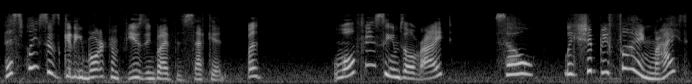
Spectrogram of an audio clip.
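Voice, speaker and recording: Game casting: extremely high, squeaky little girl sidekick, plucky and very expressive. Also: moderate pace, a little hiss or hum, heavily acted. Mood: puzzled. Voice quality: squeaky, childlike. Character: tiny, perky, childlike adventuring companion, girl. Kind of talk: scripted video game character acting.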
